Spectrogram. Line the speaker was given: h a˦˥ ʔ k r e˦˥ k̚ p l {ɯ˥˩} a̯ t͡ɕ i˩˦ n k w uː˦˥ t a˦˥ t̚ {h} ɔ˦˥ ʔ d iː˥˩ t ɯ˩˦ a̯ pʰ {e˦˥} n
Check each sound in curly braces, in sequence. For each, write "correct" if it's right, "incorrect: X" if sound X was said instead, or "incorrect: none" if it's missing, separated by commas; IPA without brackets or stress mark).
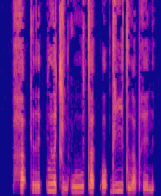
correct, incorrect: ʔ, incorrect: e˧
